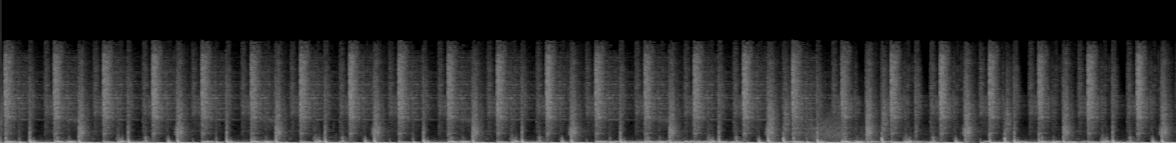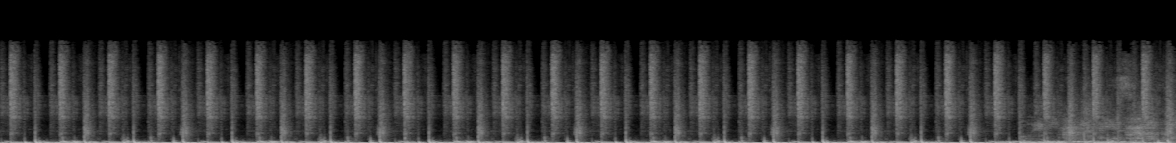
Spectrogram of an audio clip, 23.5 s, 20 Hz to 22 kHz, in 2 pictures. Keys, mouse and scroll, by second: 0.3 a, 0.7 a, 1.5-3.8 middle drag, 9.1-11.2 middle drag, 11.2 KP_1, 12.9 middle click, 16.6 n, 18.1-20.0 drag, 20.3-23.5 middle drag, 23.2 z.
